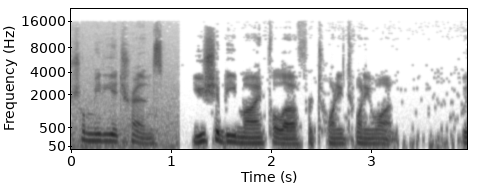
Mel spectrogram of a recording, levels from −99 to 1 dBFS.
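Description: From about 1.08 s to the end, overdone noise removal sets in. The noise reduction is pushed too hard. Bands near its noise estimate are cut almost to nothing, taking quiet speech detail too. The room noise, about 16 dB below the speech, drops and breaks up into twinkling specks.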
